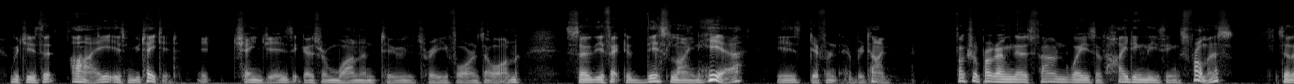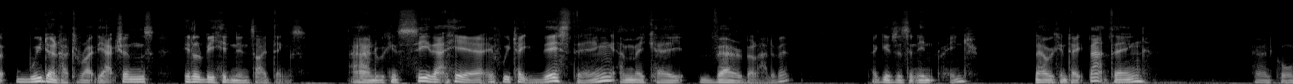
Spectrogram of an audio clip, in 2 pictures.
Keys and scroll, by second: 17.7 alt+Up, 23.3 super+z, 25.2 super+z.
